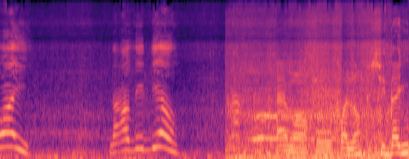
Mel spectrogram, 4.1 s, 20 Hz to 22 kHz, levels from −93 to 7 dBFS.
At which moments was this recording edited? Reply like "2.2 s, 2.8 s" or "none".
2.1 s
